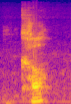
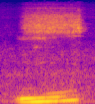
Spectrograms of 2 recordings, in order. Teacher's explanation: with the s or with the ka, there's no vibration, and with the z or the ga, you'll feel the vibration there. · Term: voiceless versus voiced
